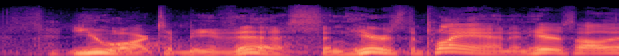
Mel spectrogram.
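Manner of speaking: heavenly voice, sounding as if from above. Speaker imagining God coming in a dream to lay out a plan, imagined voice of God. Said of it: "That's just how I picture how he would talk".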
